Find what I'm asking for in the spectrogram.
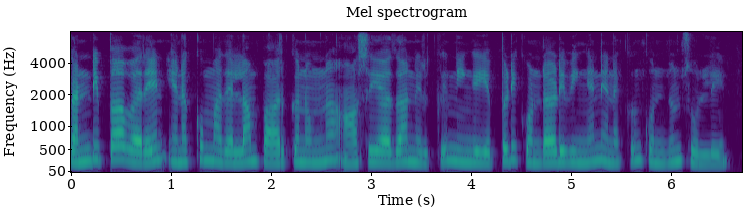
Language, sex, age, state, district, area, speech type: Tamil, female, 30-45, Tamil Nadu, Nilgiris, urban, read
